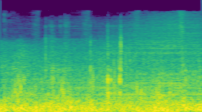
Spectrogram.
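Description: Wind buffeting a phone's microphone, a steady low rumble, with faint music underneath.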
